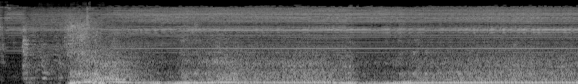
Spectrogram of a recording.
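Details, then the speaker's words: K30 fire truck with new tires, new mufflers and a re-fixed coil: engine cranks, catches and settles into a steady, even rumbling idle with no misfire or exhaust leak while warming up; sounds healthy. "let her warm up a minute here I think it sounds okay"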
